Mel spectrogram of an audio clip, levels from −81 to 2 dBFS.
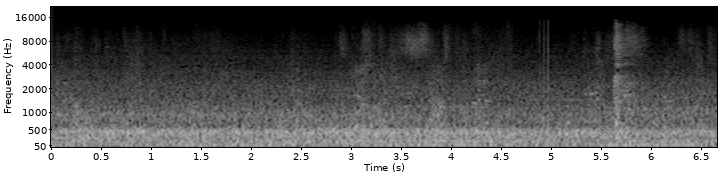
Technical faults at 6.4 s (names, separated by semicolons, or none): none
